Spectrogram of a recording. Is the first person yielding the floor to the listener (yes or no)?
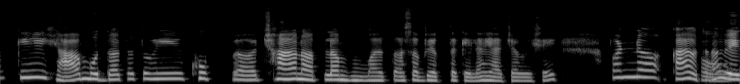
no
